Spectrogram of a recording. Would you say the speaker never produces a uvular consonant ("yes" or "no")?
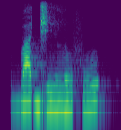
yes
